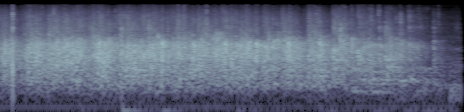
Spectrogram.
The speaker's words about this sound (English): Great. Good job out in the kitchen. I want to give you and your team a special applause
